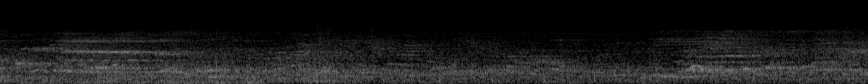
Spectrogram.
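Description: Gymnasium sound of a volleyball rally: players and spectators calling out, with the thuds of the ball being played and footfalls on the court, echoing in the hall.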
